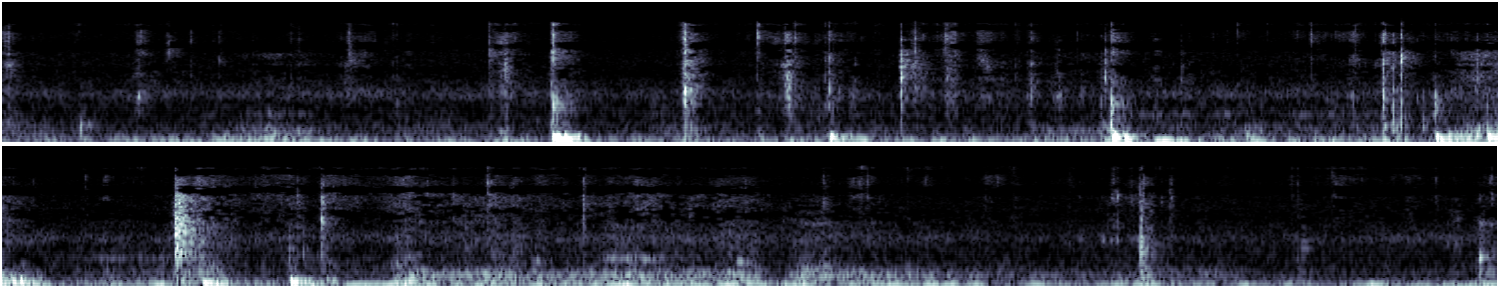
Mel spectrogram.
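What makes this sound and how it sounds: A box-cutter blade shaves and scrapes layers off a solid block of dry soap with a speckled grey/blue interior, held in the hand. Short, dry cutting and scratching strokes come at an uneven pace over a low, steady background, with a few sharper, louder scrapes standing out.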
